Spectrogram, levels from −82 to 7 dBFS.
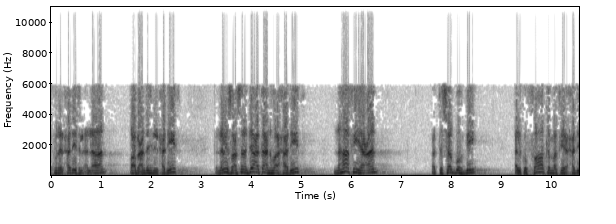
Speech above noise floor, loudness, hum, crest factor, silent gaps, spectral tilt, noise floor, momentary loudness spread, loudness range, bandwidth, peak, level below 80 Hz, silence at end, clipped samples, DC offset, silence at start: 26 dB; -8 LUFS; none; 10 dB; none; -5.5 dB/octave; -34 dBFS; 11 LU; 4 LU; 11 kHz; 0 dBFS; -32 dBFS; 0 s; 0.6%; under 0.1%; 0 s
